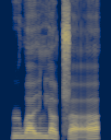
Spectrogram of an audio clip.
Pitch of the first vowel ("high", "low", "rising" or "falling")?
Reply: high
